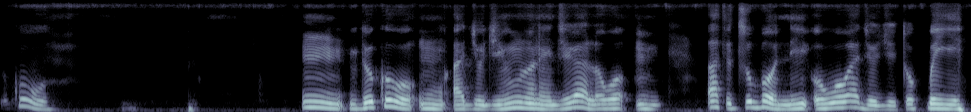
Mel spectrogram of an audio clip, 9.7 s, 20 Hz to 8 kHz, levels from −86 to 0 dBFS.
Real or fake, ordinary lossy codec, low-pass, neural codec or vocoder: fake; none; 7.2 kHz; codec, 24 kHz, 1.2 kbps, DualCodec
